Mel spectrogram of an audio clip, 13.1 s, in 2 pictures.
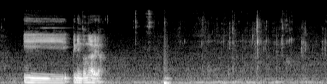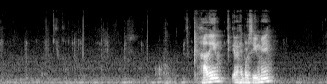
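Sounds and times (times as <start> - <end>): person chewing: 3.5 - 10.4.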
